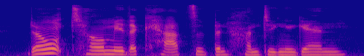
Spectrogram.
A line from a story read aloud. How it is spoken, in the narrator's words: he groaned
